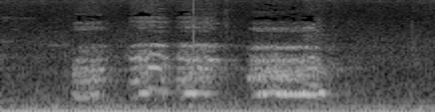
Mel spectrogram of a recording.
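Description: A rooster crowing once, starting about a third of a second in and ending on a held note, over a steady low hum.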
